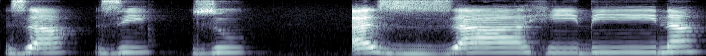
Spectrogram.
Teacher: زبان کے پچھلے حصے کو اپنی نیچرل پوزیشن میں رکھا جاتا ہے تاکہ سین اور زا کی آوازیں ہمیں لائٹ سنائی دیں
